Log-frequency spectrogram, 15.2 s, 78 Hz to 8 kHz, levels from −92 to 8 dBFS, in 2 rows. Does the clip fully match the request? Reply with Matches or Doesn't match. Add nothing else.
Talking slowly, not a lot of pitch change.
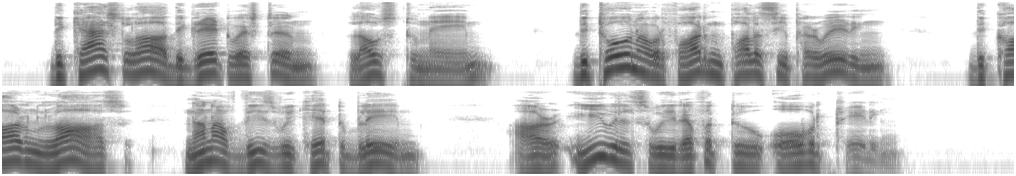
Doesn't match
